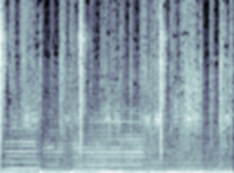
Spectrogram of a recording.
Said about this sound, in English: When traffic's a nightmare.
